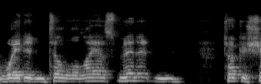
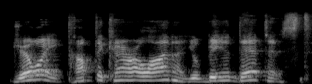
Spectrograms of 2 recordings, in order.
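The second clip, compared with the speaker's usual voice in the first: gentle, fond, lightly done put-on voice; 3 semitones higher than usual. Tell Michael how his uncle would come and talk to you, little impersonation of Uncle Harry. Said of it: "do a little impersonation".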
